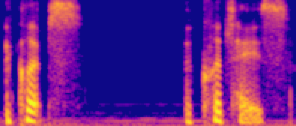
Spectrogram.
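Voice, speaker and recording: A woman's voice: takes it slowly, close to an everyday voice. A woman voicing a young, anxious and huffy female clan cat in a roleplay, hesitant and whiny. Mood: wary, salty.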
